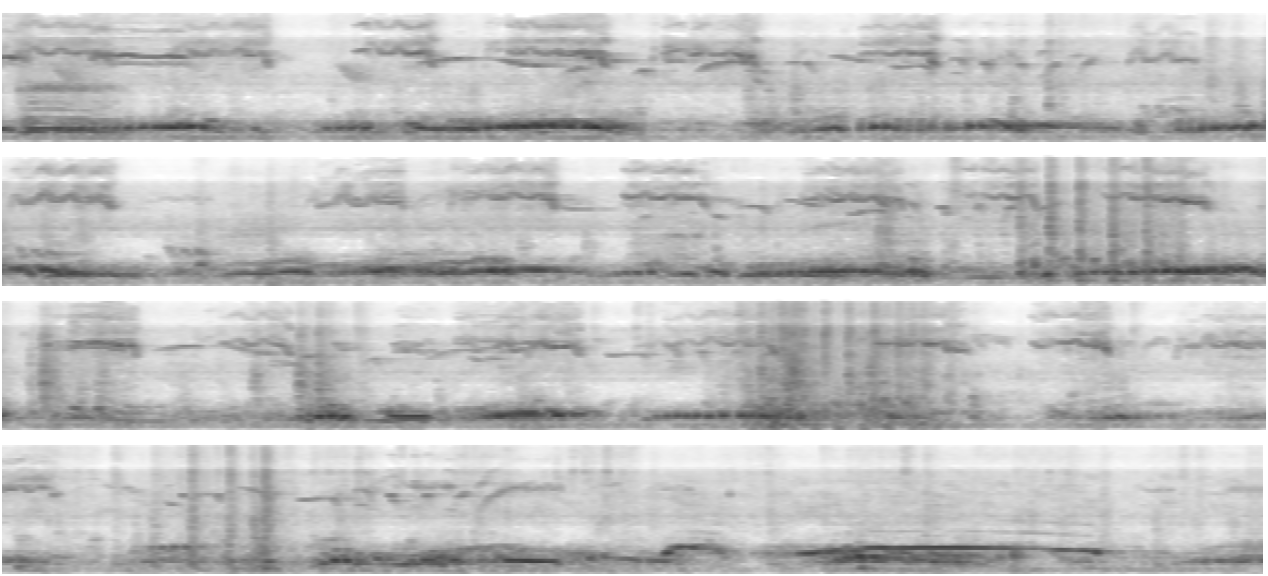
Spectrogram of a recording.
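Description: Many pigeons coo steadily inside a pigeon house, overlapping throaty rolls close by, with occasional wing flaps and faint chirps throughout.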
